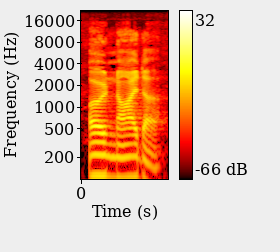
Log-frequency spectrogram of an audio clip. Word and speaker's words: Oneida: I did write it phonetically at the top, 1 second. Oneida.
